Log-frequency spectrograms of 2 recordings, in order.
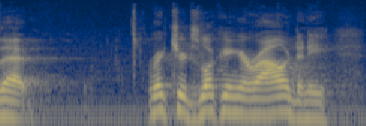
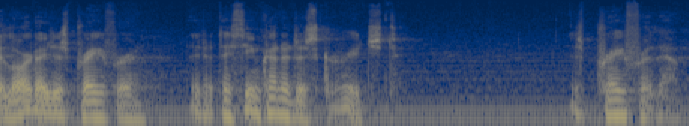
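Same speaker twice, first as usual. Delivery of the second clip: soft, murmured prayer fading softer; hushed prayer; 2 semitones lower, 12 dB quieter than usual. Retold or imitated. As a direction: pray under your breath for a stranger. Silent prayer for a stranger.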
